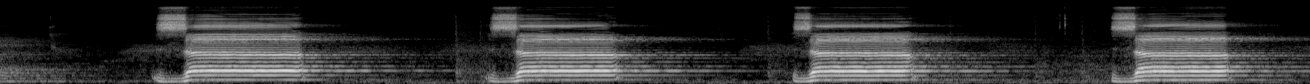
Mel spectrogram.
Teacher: जबान की नोक और दोनों दांतों के अंदरूनी किनारे से अदा होता है जा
